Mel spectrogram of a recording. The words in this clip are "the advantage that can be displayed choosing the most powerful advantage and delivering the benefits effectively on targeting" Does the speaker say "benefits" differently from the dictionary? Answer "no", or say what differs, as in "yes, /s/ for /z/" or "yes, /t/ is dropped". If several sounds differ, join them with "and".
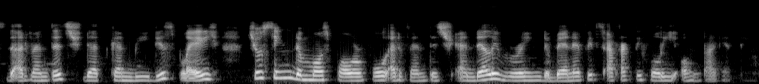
no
